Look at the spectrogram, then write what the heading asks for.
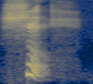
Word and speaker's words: sort: Le T ne se prononce pas puisqu'il est écrit en bleu. Donc ce mot se prononce sort.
